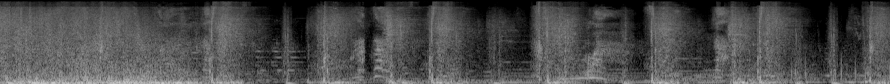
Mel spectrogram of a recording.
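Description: Bursts of magical blasting from the Confringo spell in Harry Potter: Magic Awakened crack and thump repeatedly over a busy game soundscape with music, sharp whip-like strikes recurring every second or so.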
